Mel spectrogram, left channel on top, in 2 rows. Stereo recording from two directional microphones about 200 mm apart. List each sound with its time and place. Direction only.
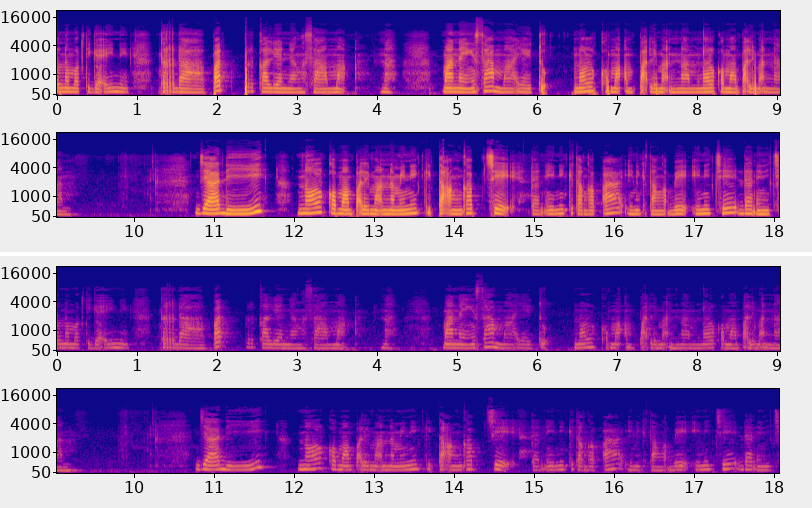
0.0 s speech: 45° left (ahead or behind)
10.2 s speech: 40° left (ahead or behind); by 18.0 s 60° left (ahead or behind)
